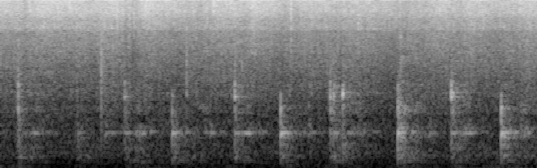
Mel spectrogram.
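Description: Steady sizzling of onions frying in hot oil, with a run of light scraping stirs at a regular pace, close up and fairly quiet, with no voices.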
